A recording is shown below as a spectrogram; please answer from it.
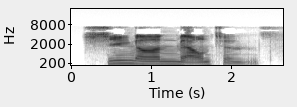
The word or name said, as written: xingan mountains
